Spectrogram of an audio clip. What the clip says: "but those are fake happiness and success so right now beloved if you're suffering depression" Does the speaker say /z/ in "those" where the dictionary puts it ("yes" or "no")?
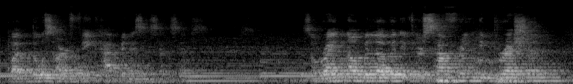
no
